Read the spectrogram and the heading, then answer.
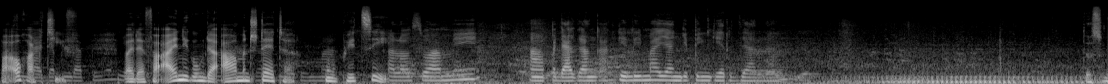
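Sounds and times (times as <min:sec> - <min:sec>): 
speech: 0:00.0 - 0:08.2, 0:10.8 - 0:11.0
motorcycle riding through city street: 0:05.7 - 0:11.0.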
